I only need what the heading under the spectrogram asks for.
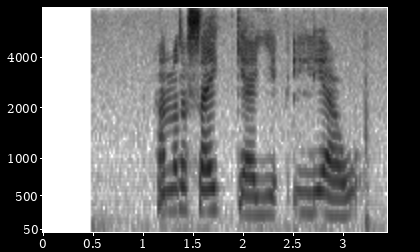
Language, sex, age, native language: Icelandic, female, 8, Icelandic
